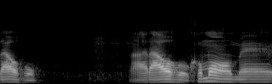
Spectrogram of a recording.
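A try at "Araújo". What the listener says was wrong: It's Araujo. He's Brazilian. Araujo. When they're Brazilian, they don't say their J's like that. They're R's. They say their R's like that.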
